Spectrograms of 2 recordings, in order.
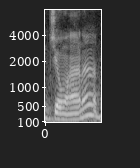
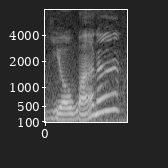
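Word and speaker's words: Joana: mission uh and then there's we would say Joanna but it's pronounced yoana uh I believe uh she's of Lithuanian descent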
